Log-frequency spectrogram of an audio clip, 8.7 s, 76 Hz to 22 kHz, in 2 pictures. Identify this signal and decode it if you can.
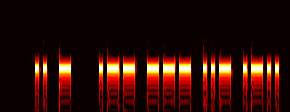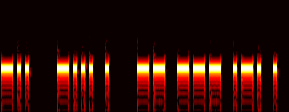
Morse code, heard as a keyed tone, about 20 wpm, 700 Hz. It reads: IT WOULD BE MORE
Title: Sets of 8 Words - 20wpm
